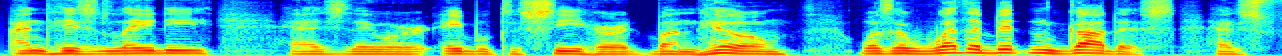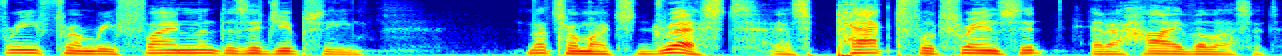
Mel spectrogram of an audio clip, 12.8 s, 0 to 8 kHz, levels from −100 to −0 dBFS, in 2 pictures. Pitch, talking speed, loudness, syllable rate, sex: 135 Hz, 170 wpm, -18 LUFS, 5.0 syllables/s, male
